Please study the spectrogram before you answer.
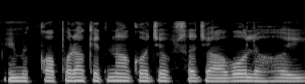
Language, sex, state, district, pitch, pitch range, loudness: Bajjika, male, Bihar, Vaishali, 160 Hz, 155-165 Hz, -24 LUFS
